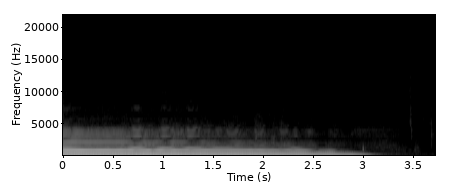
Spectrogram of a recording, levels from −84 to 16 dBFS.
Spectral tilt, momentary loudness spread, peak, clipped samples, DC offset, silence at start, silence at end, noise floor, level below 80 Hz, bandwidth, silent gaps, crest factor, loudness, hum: -9 dB/octave; 12 LU; -14 dBFS; under 0.1%; under 0.1%; 0 s; 0.65 s; -71 dBFS; -76 dBFS; 5.2 kHz; none; 14 dB; -27 LUFS; none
